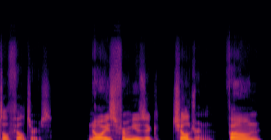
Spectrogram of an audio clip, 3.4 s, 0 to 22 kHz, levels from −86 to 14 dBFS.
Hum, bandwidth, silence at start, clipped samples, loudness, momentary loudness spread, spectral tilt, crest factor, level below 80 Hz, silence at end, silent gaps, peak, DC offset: none; 15.5 kHz; 0 s; under 0.1%; -24 LUFS; 17 LU; -6 dB/octave; 20 dB; -56 dBFS; 0.15 s; none; -4 dBFS; under 0.1%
